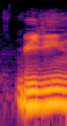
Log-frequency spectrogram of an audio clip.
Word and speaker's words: Reading: land it is and everybody mispronounces it m they say it's reading railroad reading railroad it's reading well they should have spelled it better I agree I don't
